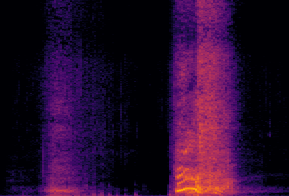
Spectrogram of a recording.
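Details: A soft breathy inhalation build-up then one loud explosive sneeze, possibly from hay fever; a single sneeze.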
